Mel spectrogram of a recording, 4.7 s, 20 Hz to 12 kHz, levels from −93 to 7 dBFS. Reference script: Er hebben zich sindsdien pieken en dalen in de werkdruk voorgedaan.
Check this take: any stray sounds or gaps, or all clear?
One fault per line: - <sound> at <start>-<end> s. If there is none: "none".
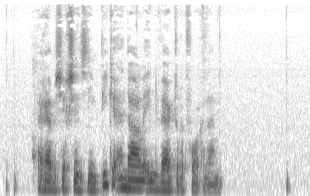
none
